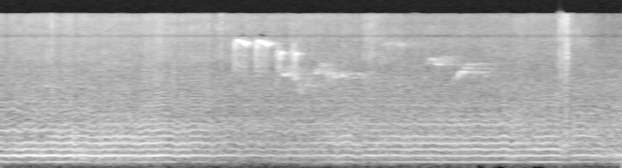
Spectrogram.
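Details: Red-tailed bumblebee hovering and flying at yellow Berberis darwinii flowers while feeding on nectar; steady, rich low drone with slight wavering in pitch fills the whole stretch, a few faint bird chirps above.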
